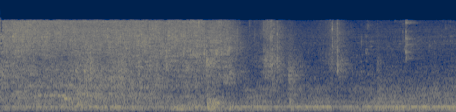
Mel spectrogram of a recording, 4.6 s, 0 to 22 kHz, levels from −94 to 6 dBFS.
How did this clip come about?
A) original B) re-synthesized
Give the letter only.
A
